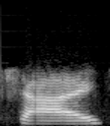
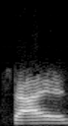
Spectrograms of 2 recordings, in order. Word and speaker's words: Shai: So my YouTube is simply Shai. Shai is spelled S-H-A-I. You can follow me on Instagram at Shai Simply, S-H-A-I Simply.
